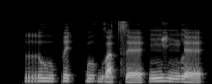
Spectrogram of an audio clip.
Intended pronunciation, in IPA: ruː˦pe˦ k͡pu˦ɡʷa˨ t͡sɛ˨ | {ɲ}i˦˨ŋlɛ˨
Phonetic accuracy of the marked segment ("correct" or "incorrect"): correct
